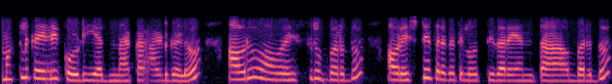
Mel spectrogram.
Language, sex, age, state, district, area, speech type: Kannada, female, 30-45, Karnataka, Mandya, urban, conversation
